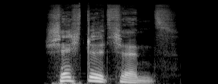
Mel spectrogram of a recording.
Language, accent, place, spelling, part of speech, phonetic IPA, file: German, Germany, Berlin, Schächtelchens, noun, [ˈʃɛçtl̩çəns], De-Schächtelchens.ogg
- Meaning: genitive singular of Schächtelchen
